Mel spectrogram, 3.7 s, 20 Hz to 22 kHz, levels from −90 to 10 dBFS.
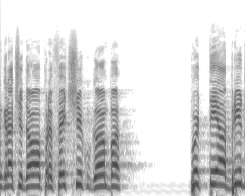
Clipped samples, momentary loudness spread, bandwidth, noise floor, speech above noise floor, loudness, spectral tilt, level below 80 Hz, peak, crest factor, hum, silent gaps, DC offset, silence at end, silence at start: under 0.1%; 5 LU; 11 kHz; -77 dBFS; 54 dB; -23 LUFS; -5 dB/octave; -58 dBFS; -12 dBFS; 12 dB; 60 Hz at -55 dBFS; none; under 0.1%; 0 s; 0 s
